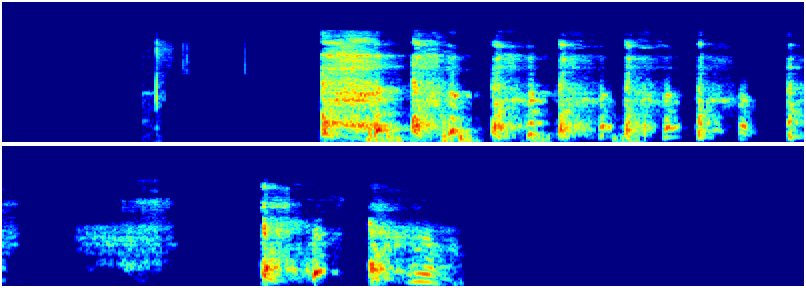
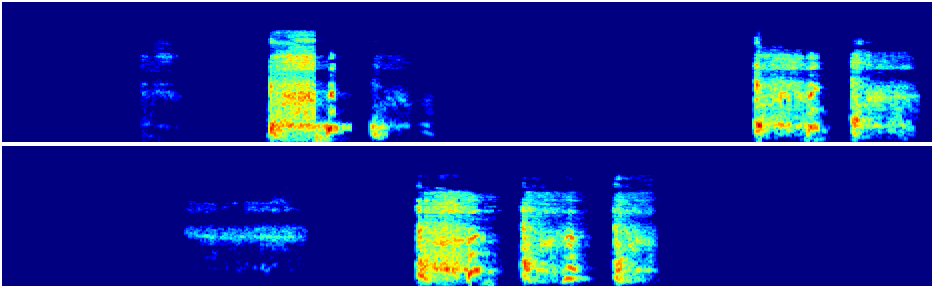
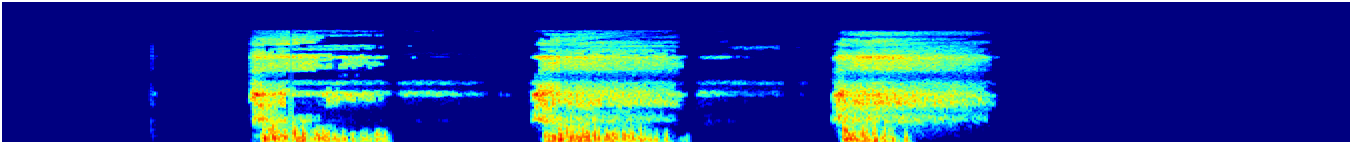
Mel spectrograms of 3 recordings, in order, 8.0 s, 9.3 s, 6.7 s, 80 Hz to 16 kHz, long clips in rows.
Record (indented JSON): {
  "cough_length": "8.0 s",
  "cough_amplitude": 29436,
  "cough_signal_mean_std_ratio": 0.36,
  "three_cough_length": "9.3 s",
  "three_cough_amplitude": 28144,
  "three_cough_signal_mean_std_ratio": 0.3,
  "exhalation_length": "6.7 s",
  "exhalation_amplitude": 29444,
  "exhalation_signal_mean_std_ratio": 0.45,
  "survey_phase": "alpha (2021-03-01 to 2021-08-12)",
  "age": "45-64",
  "gender": "Female",
  "wearing_mask": "No",
  "symptom_cough_any": true,
  "symptom_fatigue": true,
  "symptom_headache": true,
  "symptom_change_to_sense_of_smell_or_taste": true,
  "smoker_status": "Never smoked",
  "respiratory_condition_asthma": false,
  "respiratory_condition_other": false,
  "recruitment_source": "Test and Trace",
  "submission_delay": "2 days",
  "covid_test_result": "Positive",
  "covid_test_method": "RT-qPCR"
}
